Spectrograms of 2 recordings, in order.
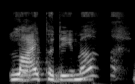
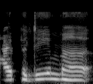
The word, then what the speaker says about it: lipoedema: Lipodema is different. So lipadeema um is spelled differently. So actually lipadema l i p o e d e m a.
